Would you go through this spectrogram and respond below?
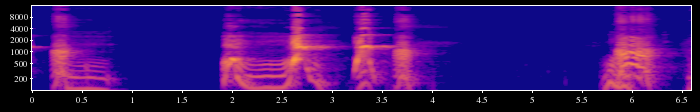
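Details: Scottish Terrier barking back and forth with a pig: a low growly vocalisation followed by several short sharp barks in two bursts, with a pause between and a final rough bark.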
